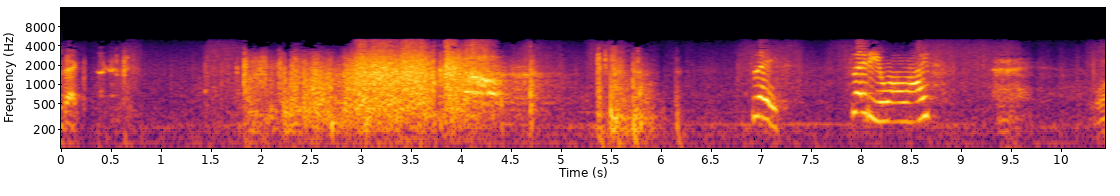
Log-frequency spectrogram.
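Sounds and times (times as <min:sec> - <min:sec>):
speech: 0:00.0 - 0:00.3, 0:07.1 - 0:07.3, 0:08.0 - 0:09.7
gunshots: 0:01.8 - 0:04.9.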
